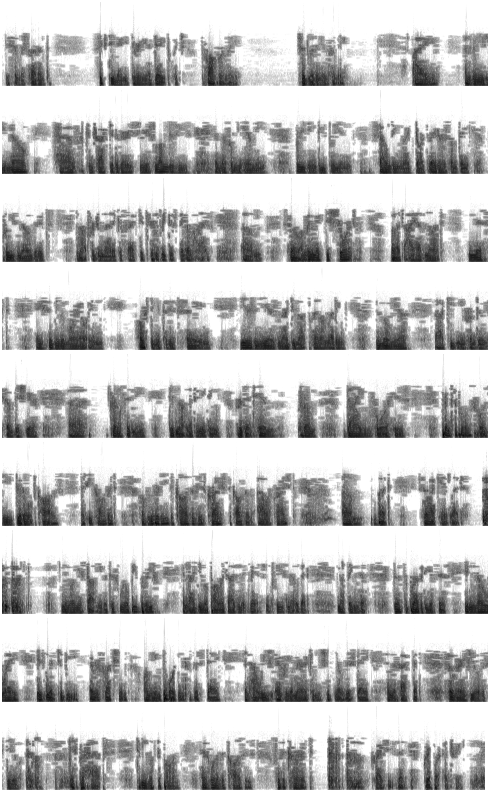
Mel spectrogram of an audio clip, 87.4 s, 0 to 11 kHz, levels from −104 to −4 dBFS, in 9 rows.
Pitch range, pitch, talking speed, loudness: 80-90 Hz, 85 Hz, 145 wpm, -20 LUFS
